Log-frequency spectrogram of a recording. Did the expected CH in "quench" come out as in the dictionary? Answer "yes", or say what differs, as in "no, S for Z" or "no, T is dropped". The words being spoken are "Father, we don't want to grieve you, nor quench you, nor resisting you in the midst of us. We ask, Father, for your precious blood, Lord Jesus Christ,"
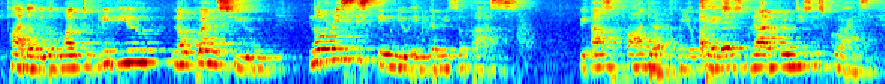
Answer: no, S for CH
